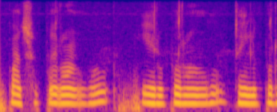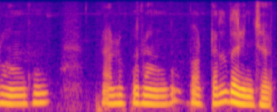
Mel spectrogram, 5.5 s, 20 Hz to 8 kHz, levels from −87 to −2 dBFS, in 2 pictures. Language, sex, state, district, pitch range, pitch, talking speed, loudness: Telugu, female, Andhra Pradesh, Krishna, 175-190 Hz, 180 Hz, 110 wpm, -18 LUFS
